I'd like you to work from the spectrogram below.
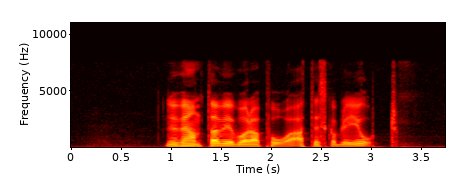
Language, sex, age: Swedish, male, 36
